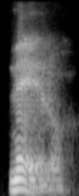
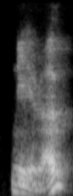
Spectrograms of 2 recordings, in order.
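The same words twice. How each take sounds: First: "Nero" said NEH-ro with an open e and tapped r, falling; Italian Nero. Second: "Nero" said NEE-roh, like De Niro; English Nero. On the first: Lecturer showing students how to order, "Nero" as NEH-ro. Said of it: "if you want to order coffee". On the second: Lecturer showing students the wrong reading, "Nero" as NEE-roh. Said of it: "as Robert De Niro". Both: Shown as a demonstration.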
